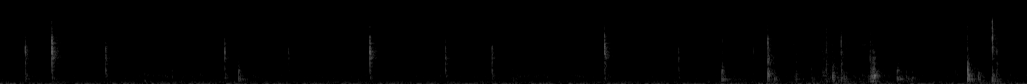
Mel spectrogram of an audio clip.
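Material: Plastic.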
